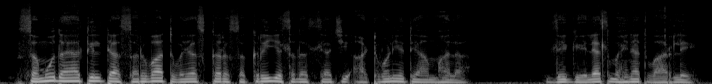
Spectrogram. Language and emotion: Marathi, sad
